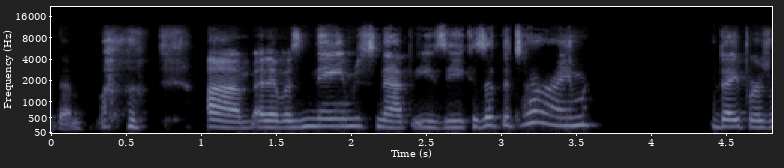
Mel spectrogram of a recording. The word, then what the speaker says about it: Snap-Ez: easy easy snap ease it's not snap ease its snap easy like a sy anyways she'll go over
